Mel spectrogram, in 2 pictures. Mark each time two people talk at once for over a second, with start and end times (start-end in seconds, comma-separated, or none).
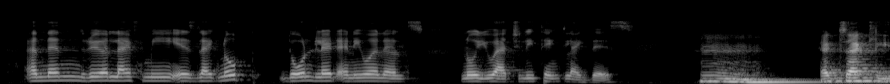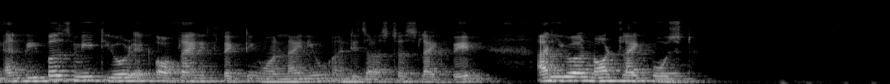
none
